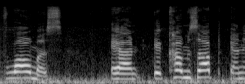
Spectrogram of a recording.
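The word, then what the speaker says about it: Phlomis: plant called flawless and it spelled pH LOM is and pronounced Philomath and it comes up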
